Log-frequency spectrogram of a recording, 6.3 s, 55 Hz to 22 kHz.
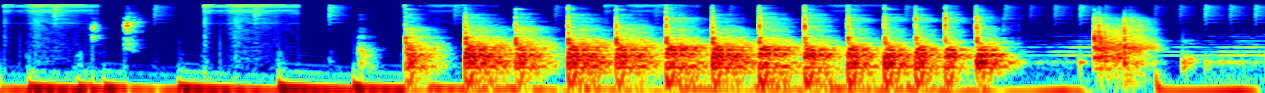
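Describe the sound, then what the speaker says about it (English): A hammer strikes a roll pin punch on a punch block to drive out the ejector pin of a Remington 700-style bolt-action rifle: a few spaced taps, then a rapid run of about a dozen sharp metallic blows. "take a roll pin punch and just knock it out"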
